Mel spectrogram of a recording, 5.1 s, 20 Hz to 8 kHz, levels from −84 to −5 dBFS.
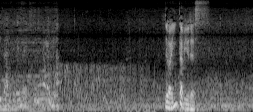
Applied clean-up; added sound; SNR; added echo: none; Scratching (performance technique); 16 dB; reverberation time 0.5 s.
